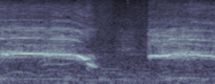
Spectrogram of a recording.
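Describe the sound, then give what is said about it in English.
A handcuffed man screams inside a police squad car: a long, high-pitched wail that drops in pitch as it breaks off, a brief gap, then a second sustained scream. “Here, the handcuffed suspect is seen screaming inside a squad car.”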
